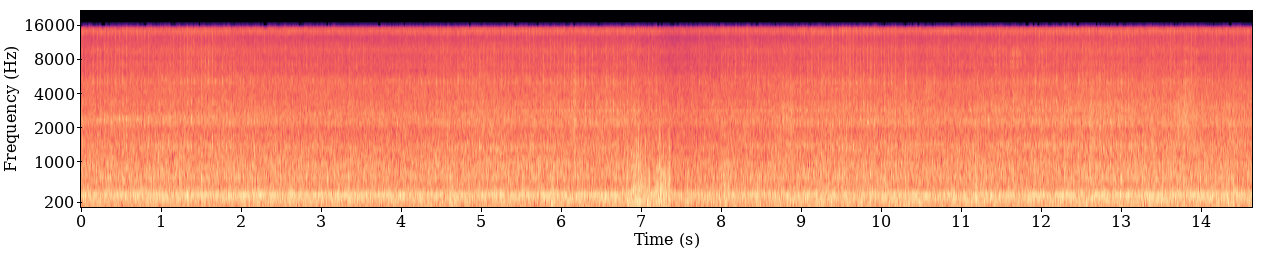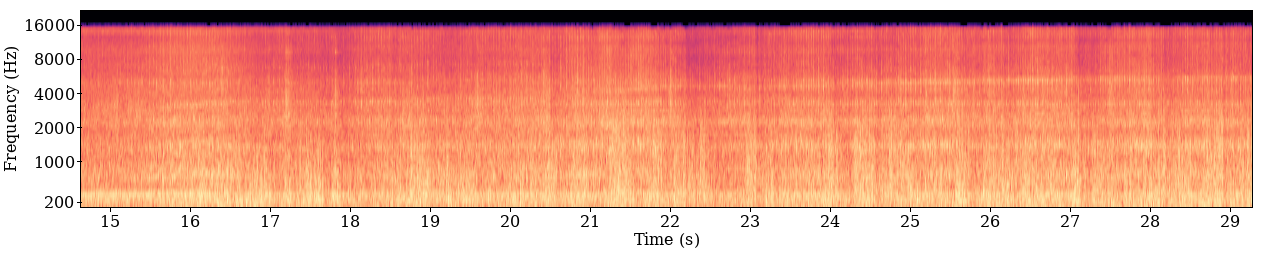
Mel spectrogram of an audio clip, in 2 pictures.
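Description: English Electric V12 diesel engine of a Class 37 locomotive working under power, heard from the cab side window as the train moves. About halfway through the engine grows louder and busier, with a high whine climbing after it.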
